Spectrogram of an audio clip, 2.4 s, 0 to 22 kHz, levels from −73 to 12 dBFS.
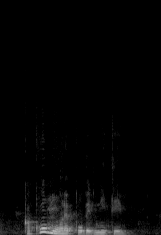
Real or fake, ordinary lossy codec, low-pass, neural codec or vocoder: fake; Opus, 24 kbps; 19.8 kHz; codec, 44.1 kHz, 7.8 kbps, DAC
